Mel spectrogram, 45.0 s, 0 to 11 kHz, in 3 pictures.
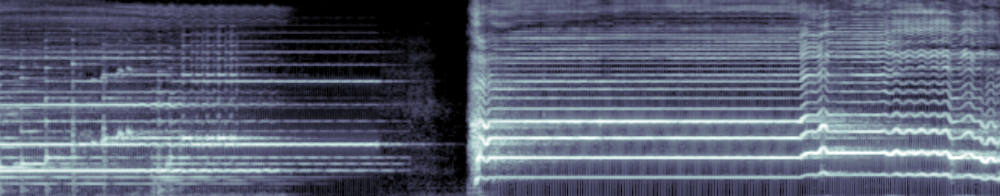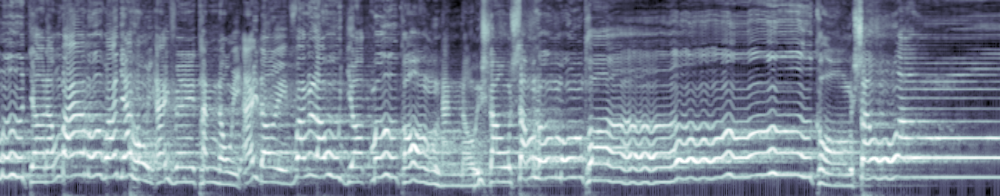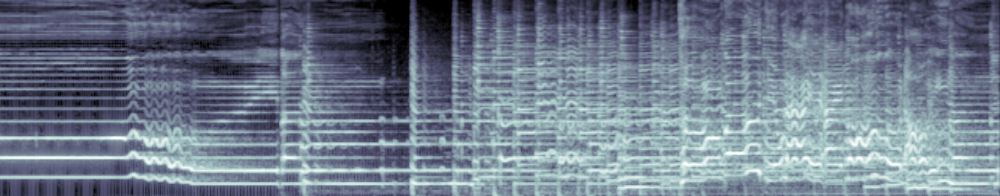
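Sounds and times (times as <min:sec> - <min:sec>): woman singing long vibrato note: 0:00.0 - 0:05.2
long steady sung note: 0:00.0 - 0:14.6.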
